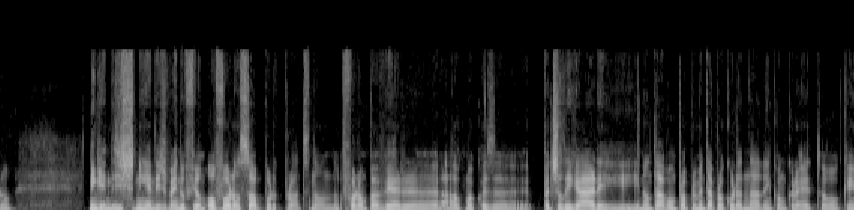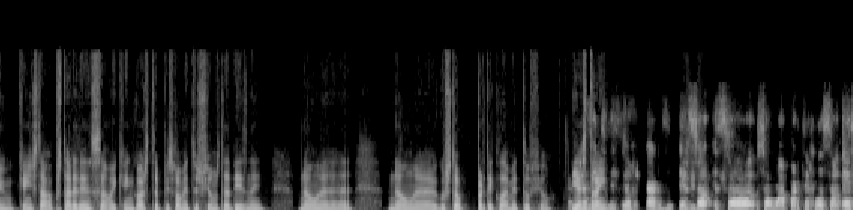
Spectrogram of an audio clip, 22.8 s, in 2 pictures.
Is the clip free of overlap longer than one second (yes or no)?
yes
